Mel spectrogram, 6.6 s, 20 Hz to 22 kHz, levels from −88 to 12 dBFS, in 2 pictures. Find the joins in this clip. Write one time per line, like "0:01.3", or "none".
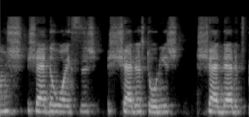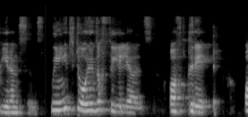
0:03.8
